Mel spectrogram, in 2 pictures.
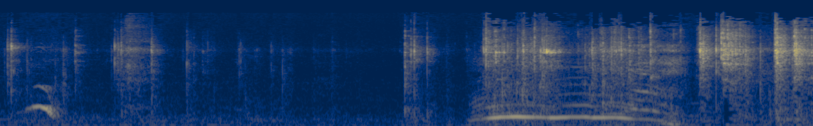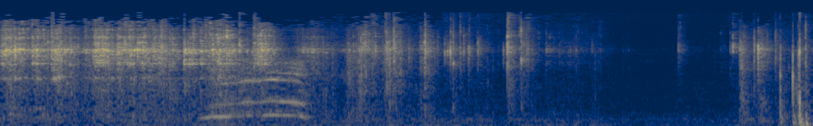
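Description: Small plastic toy bricks clattering and rattling as hands rummage through a loose pile of them, sparse clicks at first and then a dense run of clatter from about three seconds in until near the end. A child's wordless vocal sounds come in briefly twice over the clatter.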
